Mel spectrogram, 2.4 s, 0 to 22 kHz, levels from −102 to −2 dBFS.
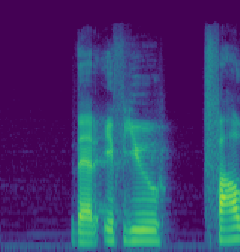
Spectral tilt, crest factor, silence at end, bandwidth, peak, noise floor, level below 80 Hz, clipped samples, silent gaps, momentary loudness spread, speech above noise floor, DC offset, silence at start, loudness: -5 dB/octave; 22 dB; 0 s; 15 kHz; -6 dBFS; -75 dBFS; -72 dBFS; under 0.1%; none; 11 LU; 51 dB; under 0.1%; 0.75 s; -27 LUFS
